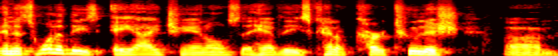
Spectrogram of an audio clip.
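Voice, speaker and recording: Fairly high in pitch, a man's voice carries a dark, mellow tone. He speaks at a moderate pace. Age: 60s. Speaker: home improvement and hurricane prep channel host. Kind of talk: live stream talk. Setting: live video stream. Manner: casual, conversational with many false starts.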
